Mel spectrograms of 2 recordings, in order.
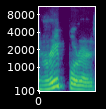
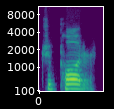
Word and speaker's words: reporter: O sea, así como ahorita ya sabes que no se dice reporter, sino reporter, reporter.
